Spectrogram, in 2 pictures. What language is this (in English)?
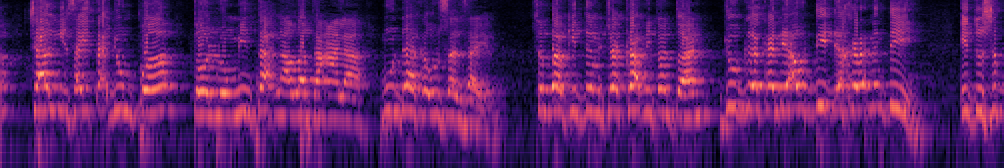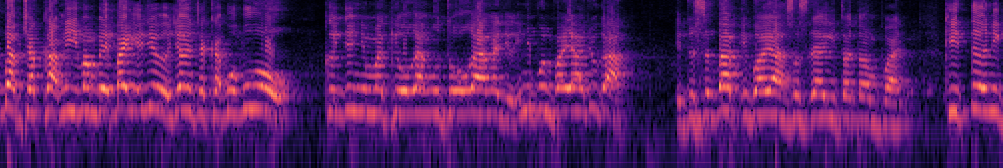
Malay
